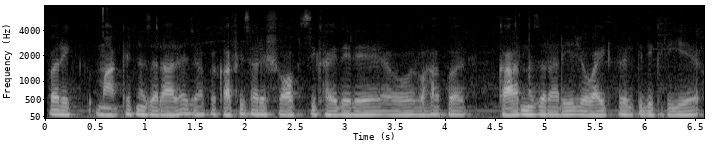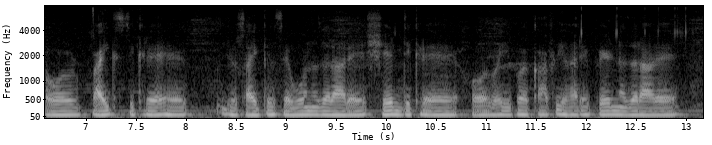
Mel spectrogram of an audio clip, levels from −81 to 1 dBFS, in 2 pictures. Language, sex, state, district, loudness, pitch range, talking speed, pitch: Hindi, male, Chhattisgarh, Balrampur, -30 LUFS, 95-105 Hz, 265 wpm, 100 Hz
